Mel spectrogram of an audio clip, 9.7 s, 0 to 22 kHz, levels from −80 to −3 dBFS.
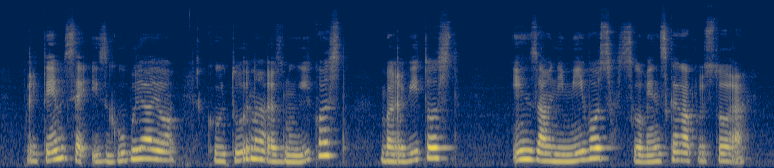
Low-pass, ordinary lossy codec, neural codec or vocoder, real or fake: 19.8 kHz; none; none; real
